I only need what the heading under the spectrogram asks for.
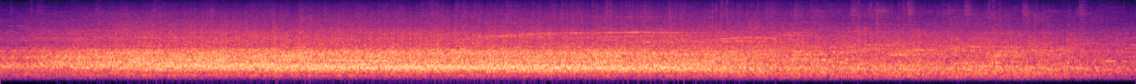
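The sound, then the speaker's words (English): A large crowd at an Olympic high jump cheers and roars continuously as a new Olympic record is posted, a dense wall of excited voices that swells steadily and then slowly fades toward the end. “And when the results are posted, a new Olympic record, the hushed, confused crowd goes wild.”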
